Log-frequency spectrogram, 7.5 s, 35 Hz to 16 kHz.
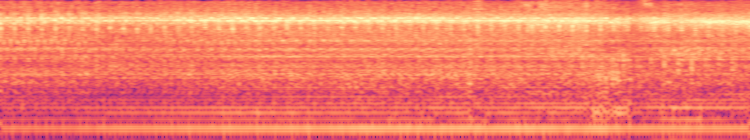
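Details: Audi A4 B6 1.9 TDI AWX diesel at idle, noisy since replacing injector O-rings and copper washers; cold-start smoke gone but power seems lost: sharp metallic clatter about three per second. Cause not yet pinned down.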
